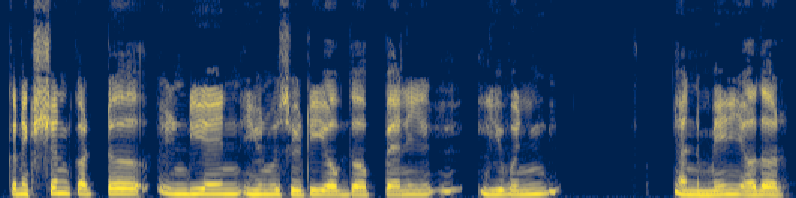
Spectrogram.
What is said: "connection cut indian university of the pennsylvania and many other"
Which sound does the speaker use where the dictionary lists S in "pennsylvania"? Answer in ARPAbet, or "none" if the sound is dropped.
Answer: none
